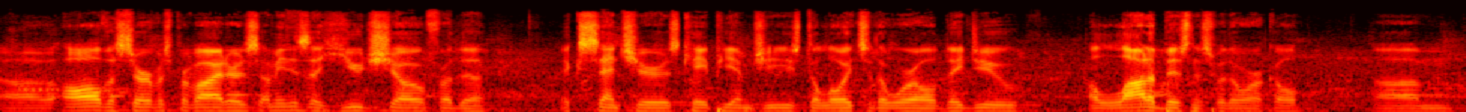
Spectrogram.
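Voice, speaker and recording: Co-hosting live commentary from a conference studio booth, a middle-aged tech show host talks analytically at a normal pace with few pauses, though fillers abound. His low voice barely moves in pitch. A handheld stand mic picks him up over a busy crowd.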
